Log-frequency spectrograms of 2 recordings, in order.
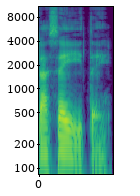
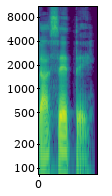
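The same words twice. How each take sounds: First: The E is overstressed, pulling the diphthong apart. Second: The I sound of the diphthong is dropped. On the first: "emphasize the E" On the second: "eliminate the I sound"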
